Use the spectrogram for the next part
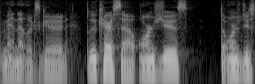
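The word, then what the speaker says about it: Curaçao: Uh, blue curacao.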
